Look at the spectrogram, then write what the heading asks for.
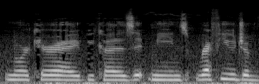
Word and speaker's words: Nor'Kure: up making the name Norcure because it means refuge of the redeemed in Draanic. Now is Oh, is it Norure? Yes. Okay. I've been say Ma'am, I've been saying it wrong.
